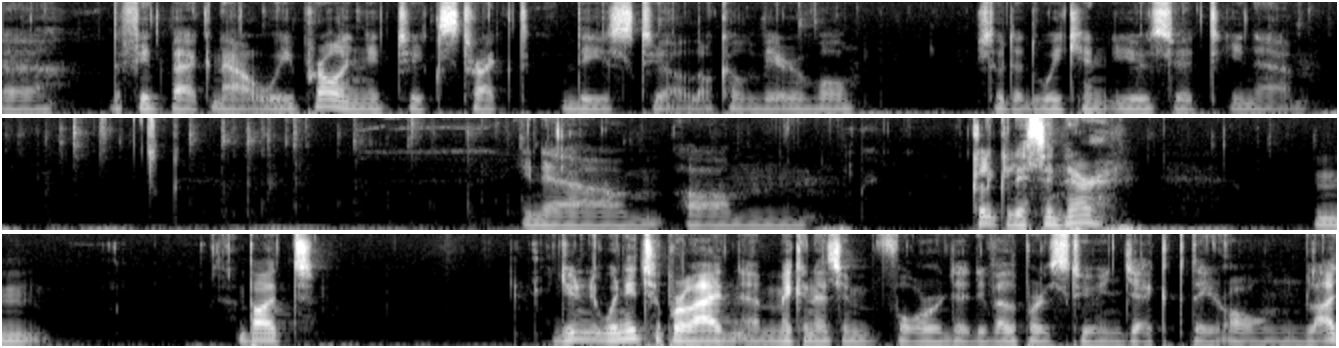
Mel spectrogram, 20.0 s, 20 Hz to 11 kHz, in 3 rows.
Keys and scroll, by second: 1.0 shift+super+Left, 1.8 super+1, 5.9 super+Right.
